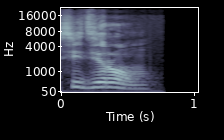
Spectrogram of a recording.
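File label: "sidirom", Azerbaijani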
